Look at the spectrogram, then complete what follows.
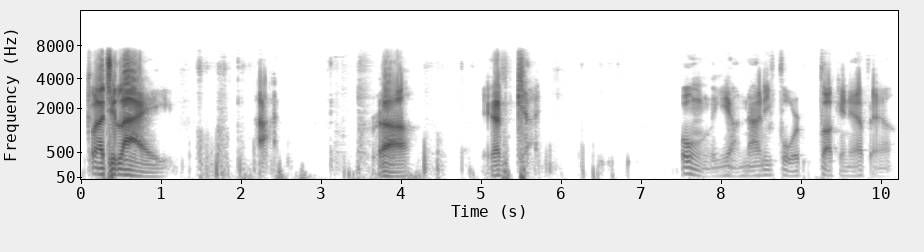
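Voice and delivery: loud, low slogan delivery; radio announcer. Pretend. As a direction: boom it out like a DJ promo.

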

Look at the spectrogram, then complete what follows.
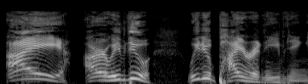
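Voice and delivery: put-on growly pirate accent, loud and high. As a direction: ham up a pirate's cry. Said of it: "good accent over the chat room".

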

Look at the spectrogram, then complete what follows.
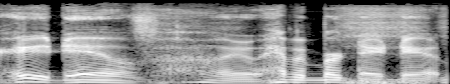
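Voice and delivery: lightly voiced Southern crooner drawl. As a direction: greet him with a touch of the King. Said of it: "just talking like [name]".

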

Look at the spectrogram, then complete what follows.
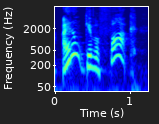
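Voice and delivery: high-pitched, indignant dismissal; worked-up, fed-up ranting; exasperated rant. Real, not acted. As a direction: protest it with the voice riding high. Exasperated rant, not caring about sequel.

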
